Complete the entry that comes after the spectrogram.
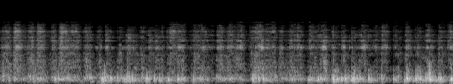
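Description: Fingertips and nails scratch and tap near the center and lower edge of a round, solid wooden plate lying flat. The result is a fast, continuous rasping scrape with quick, dry taps mixed in, centered in the low-mids with faint bright bands and no ring after each hit.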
